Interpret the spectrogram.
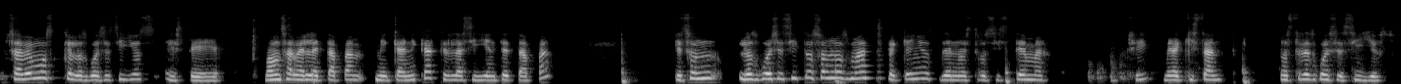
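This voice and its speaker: A woman's voice: mid-range voice, normal speed. A woman teaching an online class, explaining step by step and often asking "¿sí?" to check on her students. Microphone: webcam.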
